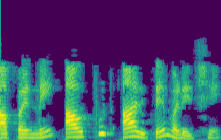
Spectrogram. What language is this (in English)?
Gujarati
